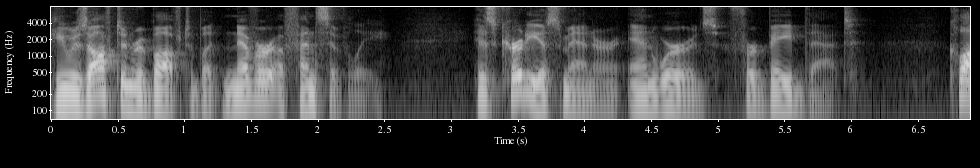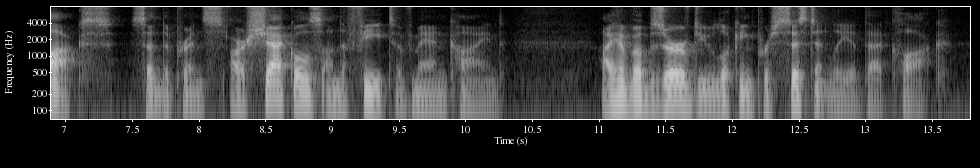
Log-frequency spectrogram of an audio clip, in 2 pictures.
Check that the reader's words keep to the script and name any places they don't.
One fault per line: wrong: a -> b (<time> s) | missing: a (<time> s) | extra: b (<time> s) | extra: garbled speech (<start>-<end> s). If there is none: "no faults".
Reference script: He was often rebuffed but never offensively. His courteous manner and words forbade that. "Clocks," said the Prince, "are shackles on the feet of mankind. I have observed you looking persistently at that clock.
no faults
